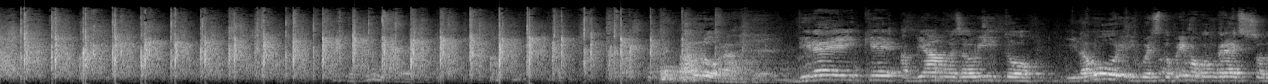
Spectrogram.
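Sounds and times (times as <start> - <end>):
audience applause: 0.0 - 6.8
speech: 8.0 - 12.6.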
